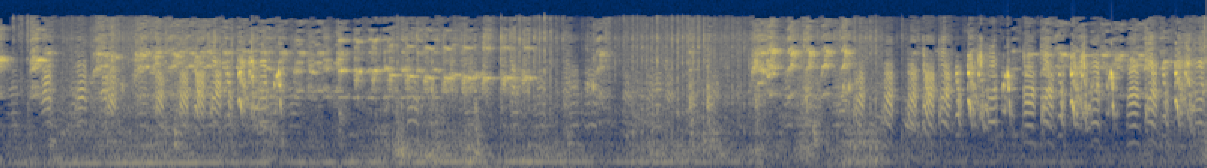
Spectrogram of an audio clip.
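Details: Zebra finch chatter: quick high-pitched chirps and nasal buzzy notes in irregular bursts, with a steady low hum running underneath.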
